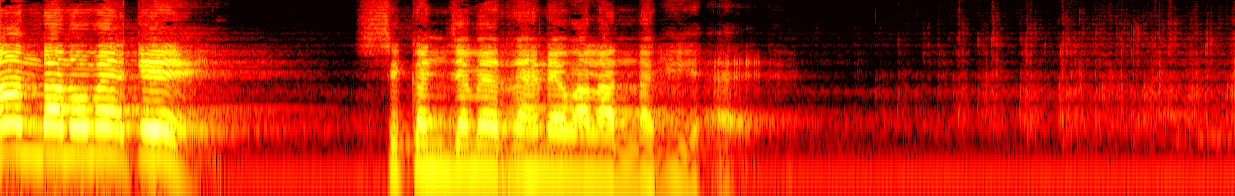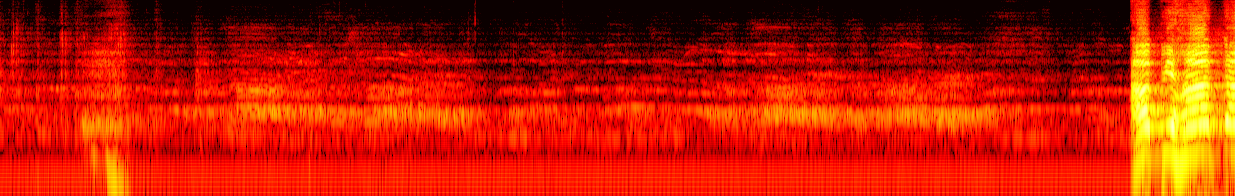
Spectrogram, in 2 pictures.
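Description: An elderly man speaks forcefully through a loudspeaker in a large open space.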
